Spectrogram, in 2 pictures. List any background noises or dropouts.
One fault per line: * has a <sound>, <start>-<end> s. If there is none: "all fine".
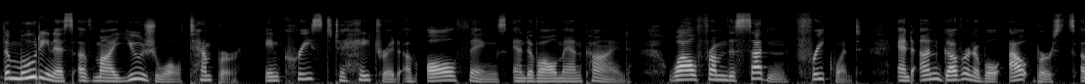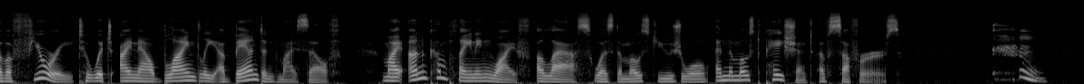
* has a cough, 20.8-21.4 s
